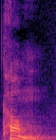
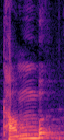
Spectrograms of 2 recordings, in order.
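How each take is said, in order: First: The word ends on the m sound. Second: The word ends with an audible b sound. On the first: The speaker calls it right. "बी silent" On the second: The speaker calls it wrong. "थम्ब wrong होगा"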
